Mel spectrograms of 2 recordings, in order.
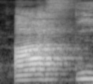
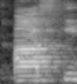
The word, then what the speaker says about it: ASCII: इसको हम लोग शॉर्टकट में आस्की के नाम से भी जानते हैं, प्रोनाउंसिएशन में आस्की भी बोल देते हैं, वो भी सही है.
